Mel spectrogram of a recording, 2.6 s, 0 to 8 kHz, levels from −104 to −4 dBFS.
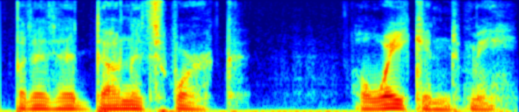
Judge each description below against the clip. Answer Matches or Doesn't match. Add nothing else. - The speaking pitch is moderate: Doesn't match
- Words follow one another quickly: Doesn't match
